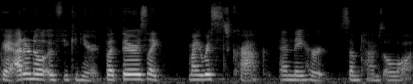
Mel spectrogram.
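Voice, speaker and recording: A woman with a Canadian accent and an unremarkable speaking voice talks at a fairly quick pace with a fairly high pitch and fairly even intonation. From Quebec, Canada (anglophone). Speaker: crochet vlogger. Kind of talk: casual vlog chat. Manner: casual, uses lots of fillers.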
